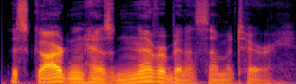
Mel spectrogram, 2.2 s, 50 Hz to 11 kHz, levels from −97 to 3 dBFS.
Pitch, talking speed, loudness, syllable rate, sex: 90 Hz, 190 wpm, -19 LUFS, 6.2 syllables/s, male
